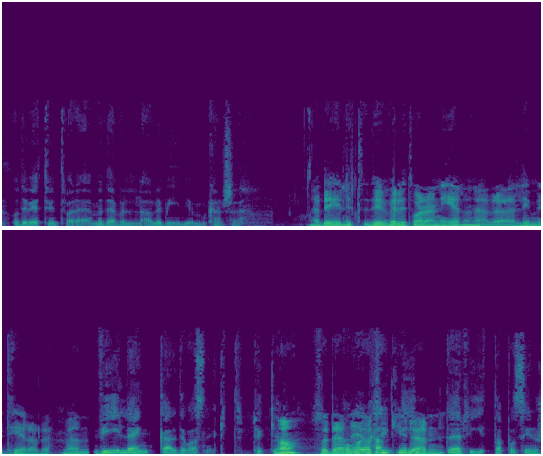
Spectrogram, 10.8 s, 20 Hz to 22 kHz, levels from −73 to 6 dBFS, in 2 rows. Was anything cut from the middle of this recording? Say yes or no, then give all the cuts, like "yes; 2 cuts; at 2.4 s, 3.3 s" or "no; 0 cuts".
yes; 2 cuts; at 4.1 s, 6.2 s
